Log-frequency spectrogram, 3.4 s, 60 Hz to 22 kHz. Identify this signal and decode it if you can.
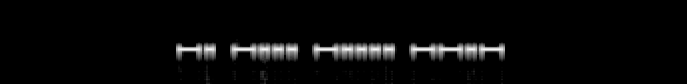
Morse code, heard as a keyed tone, about 36 wpm, 700 Hz. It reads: NB6Q
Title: USA Call Signs - 4 Characters - 35wpm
